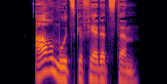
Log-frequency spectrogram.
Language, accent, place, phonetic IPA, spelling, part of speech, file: German, Germany, Berlin, [ˈaʁmuːt͡sɡəˌfɛːɐ̯dət͡stəm], armutsgefährdetstem, adjective, De-armutsgefährdetstem.ogg
- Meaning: strong dative masculine/neuter singular superlative degree of armutsgefährdet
